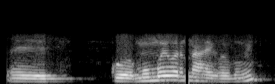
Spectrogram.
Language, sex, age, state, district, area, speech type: Marathi, male, 18-30, Maharashtra, Satara, urban, conversation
